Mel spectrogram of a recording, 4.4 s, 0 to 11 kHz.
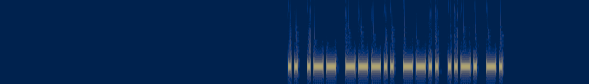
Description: Morse code, heard as a keyed tone, about 46 wpm, 700 Hz. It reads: IW8ZFN
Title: DXCC-100 Call Signs - 6 Characters - Repeated 3x - 50wpm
